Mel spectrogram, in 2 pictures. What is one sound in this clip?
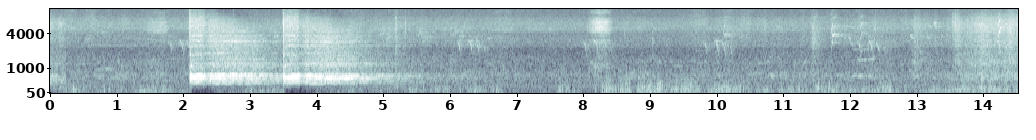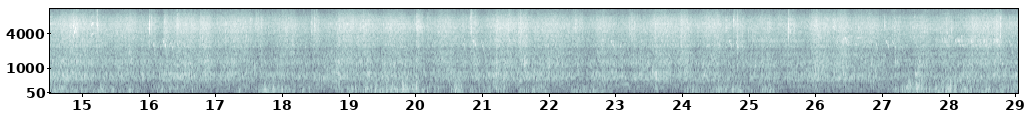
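Wind buffets outdoors in low gusts.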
